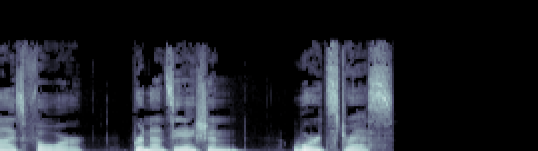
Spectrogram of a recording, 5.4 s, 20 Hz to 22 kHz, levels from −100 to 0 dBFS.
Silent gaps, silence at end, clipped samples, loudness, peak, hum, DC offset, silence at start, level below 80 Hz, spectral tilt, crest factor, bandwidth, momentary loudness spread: none; 1.45 s; under 0.1%; -18 LUFS; -2 dBFS; none; under 0.1%; 0 s; -56 dBFS; -5 dB/octave; 18 dB; 16 kHz; 10 LU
